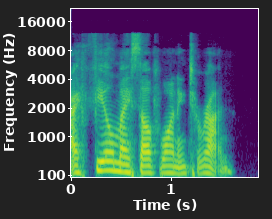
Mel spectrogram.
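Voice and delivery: plain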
